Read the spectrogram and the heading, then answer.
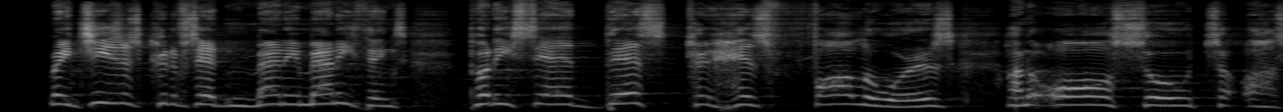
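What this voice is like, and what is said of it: Speaks with a noticeable accent. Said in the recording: “You can say it even in my accent this morning if you want. Sounds a bit different when I say power”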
